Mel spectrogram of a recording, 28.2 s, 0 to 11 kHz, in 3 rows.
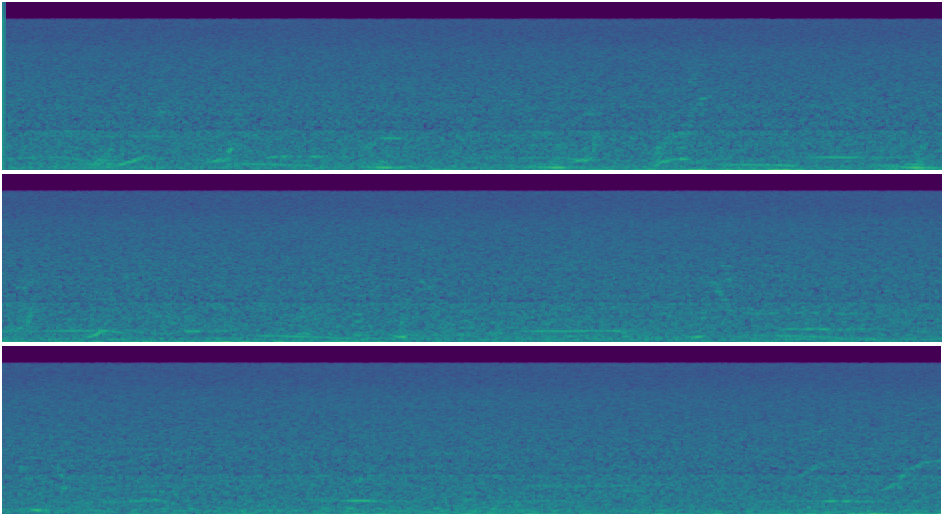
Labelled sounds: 27.8	28.1	humpback whale, 0.80 to 1.1 kHz

